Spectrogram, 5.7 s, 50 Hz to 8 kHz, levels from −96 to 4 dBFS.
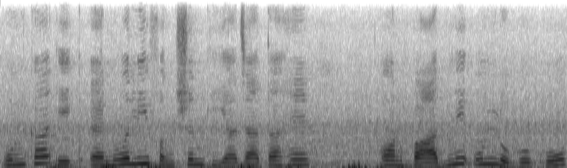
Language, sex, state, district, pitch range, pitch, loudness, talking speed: Hindi, female, Punjab, Fazilka, 170-250 Hz, 200 Hz, -18 LUFS, 135 wpm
